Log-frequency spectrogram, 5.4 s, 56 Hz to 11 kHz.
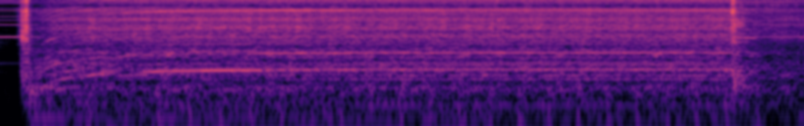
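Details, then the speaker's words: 1963 International Harvester Loadstar 1800 after 20+ years sitting, ATF put in the cylinders, starter jumped directly: a steady, even starter whirr turns the engine over freely with no catching or clunking, sounding healthy. "Well, it sounds like it's cranking over fine. Sounds healthy."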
